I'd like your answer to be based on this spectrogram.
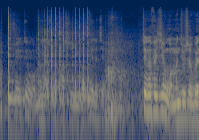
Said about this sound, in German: nimmt eine der Drohnen vorsichtig in die linke Hand und klopft auf den Flügel.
